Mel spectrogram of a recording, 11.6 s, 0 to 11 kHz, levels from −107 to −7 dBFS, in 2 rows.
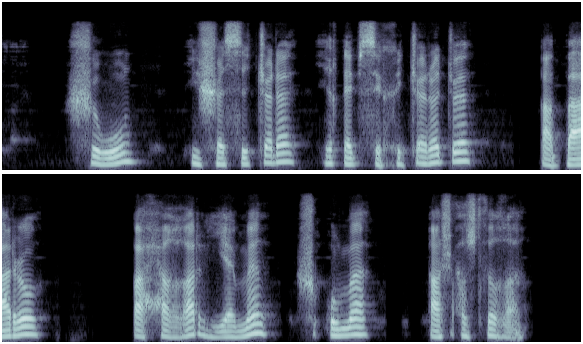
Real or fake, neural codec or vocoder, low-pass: fake; codec, 16 kHz, 2 kbps, FunCodec, trained on LibriTTS, 25 frames a second; 7.2 kHz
